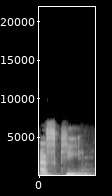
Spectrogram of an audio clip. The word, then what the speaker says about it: ASCII: information interchange or a s c double i pronounced pronoun as key this is this is read as key in order to provide what is ascii standard american standard code for information interchange okay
